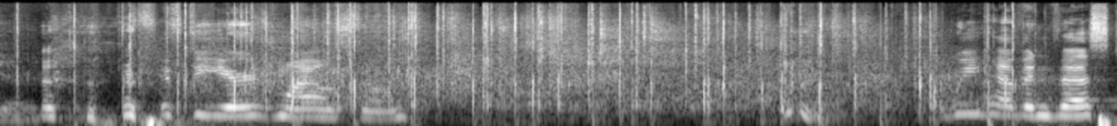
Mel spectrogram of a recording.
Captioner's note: audience applause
